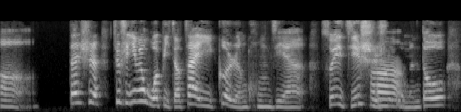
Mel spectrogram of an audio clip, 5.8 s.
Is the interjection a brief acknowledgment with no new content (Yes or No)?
Yes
